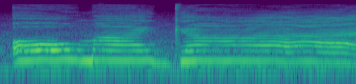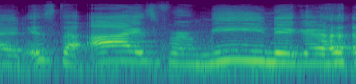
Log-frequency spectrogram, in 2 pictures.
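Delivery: loud, high, very slow gush; awestruck gush. Retold or imitated. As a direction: draw it out in awe. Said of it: "I was like".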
